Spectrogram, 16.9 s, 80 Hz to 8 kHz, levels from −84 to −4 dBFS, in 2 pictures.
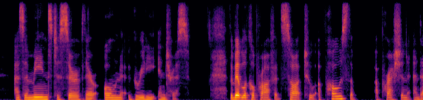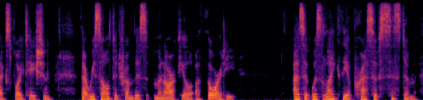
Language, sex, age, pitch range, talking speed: English, female, 60-79, 125-160 Hz, 115 wpm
